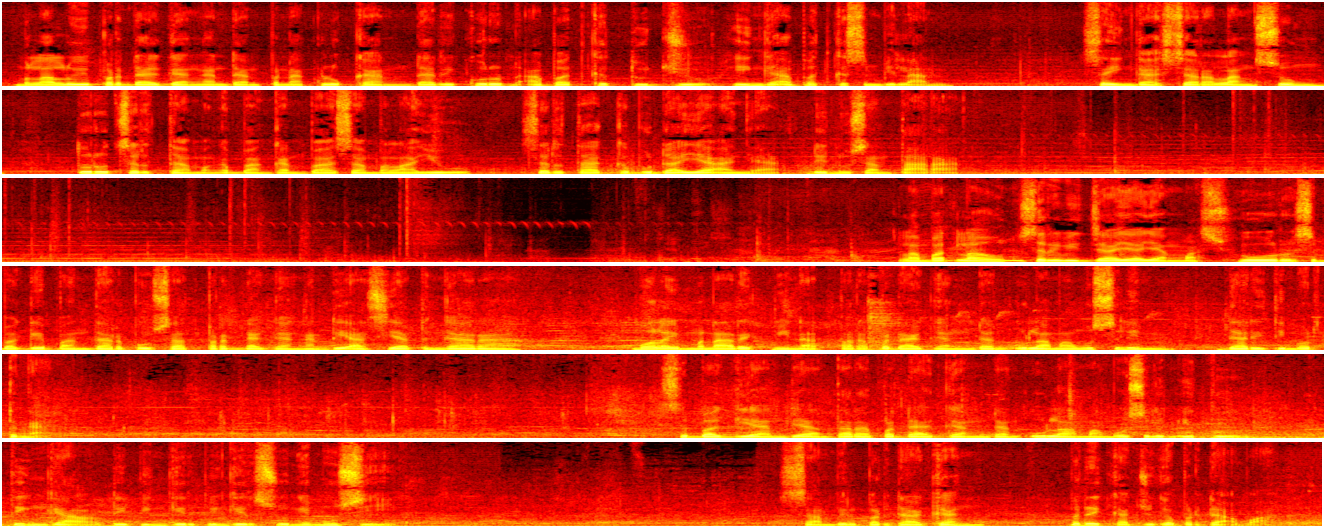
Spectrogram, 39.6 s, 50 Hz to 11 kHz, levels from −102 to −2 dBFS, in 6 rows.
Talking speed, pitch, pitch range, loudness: 95 wpm, 120 Hz, 110-135 Hz, -21 LUFS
